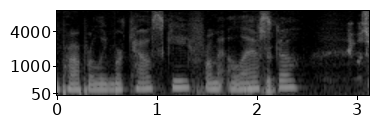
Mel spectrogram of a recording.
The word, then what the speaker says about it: Murkowski: Republican Senator Lisa, and I do not pronounce her name properly, Murkowski from Alaska.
